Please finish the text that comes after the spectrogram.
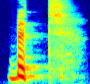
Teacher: the hinder part of the front of the tongue is raised to a position just above half close.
